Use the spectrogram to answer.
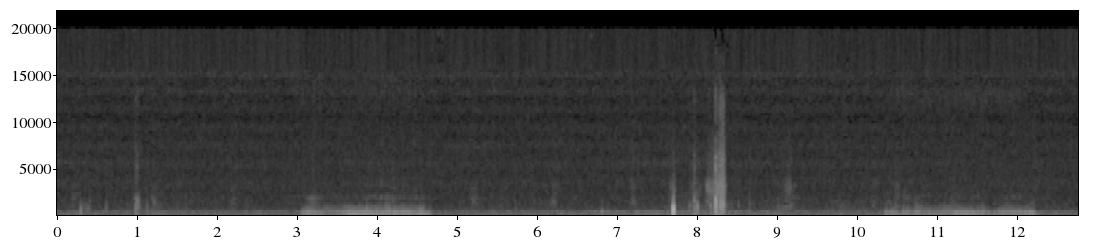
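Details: Pug snoring: two soft, buzzing snores several seconds apart in a quiet room; light snoring.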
